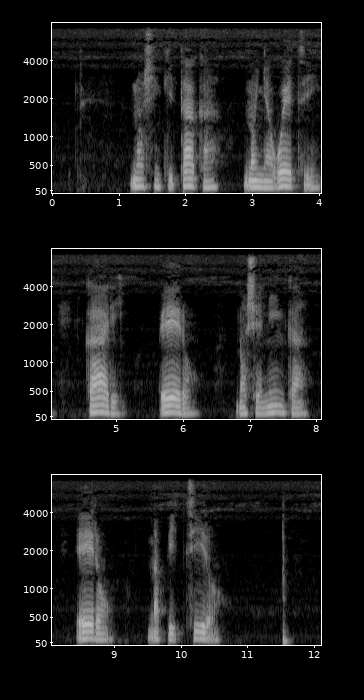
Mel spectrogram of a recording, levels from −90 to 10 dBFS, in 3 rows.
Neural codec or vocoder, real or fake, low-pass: none; real; 7.2 kHz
